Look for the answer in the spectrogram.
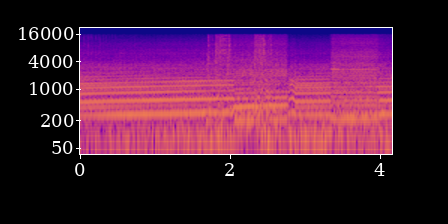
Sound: clanking

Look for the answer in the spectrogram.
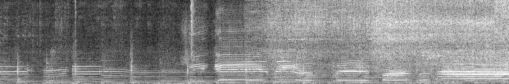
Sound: upbeat country music; metalworking noises

